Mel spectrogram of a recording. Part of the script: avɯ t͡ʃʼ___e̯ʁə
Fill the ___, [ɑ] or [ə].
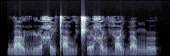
ə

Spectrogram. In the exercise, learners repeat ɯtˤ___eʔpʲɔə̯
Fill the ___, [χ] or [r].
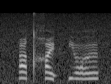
χ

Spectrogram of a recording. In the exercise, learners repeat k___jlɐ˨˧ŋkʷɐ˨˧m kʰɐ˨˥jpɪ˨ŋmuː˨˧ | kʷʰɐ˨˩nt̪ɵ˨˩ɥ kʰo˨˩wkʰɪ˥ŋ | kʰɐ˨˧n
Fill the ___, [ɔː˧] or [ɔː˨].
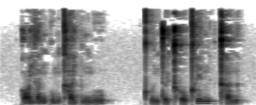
ɔː˨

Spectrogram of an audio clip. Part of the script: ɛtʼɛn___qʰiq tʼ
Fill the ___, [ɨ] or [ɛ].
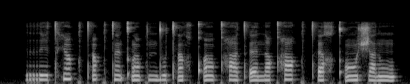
ɨ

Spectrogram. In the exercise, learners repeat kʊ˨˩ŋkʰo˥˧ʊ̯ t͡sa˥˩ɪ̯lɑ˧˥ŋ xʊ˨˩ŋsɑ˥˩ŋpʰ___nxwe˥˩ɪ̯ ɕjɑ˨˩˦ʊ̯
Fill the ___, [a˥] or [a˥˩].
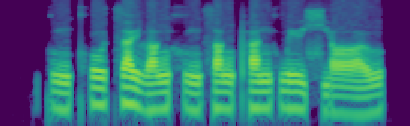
a˥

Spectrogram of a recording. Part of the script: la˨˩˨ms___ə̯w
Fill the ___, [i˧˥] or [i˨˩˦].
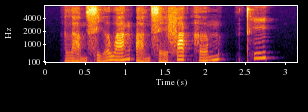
i˨˩˦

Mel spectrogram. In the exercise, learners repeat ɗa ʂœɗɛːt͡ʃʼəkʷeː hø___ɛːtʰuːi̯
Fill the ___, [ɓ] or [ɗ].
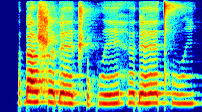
ɗ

